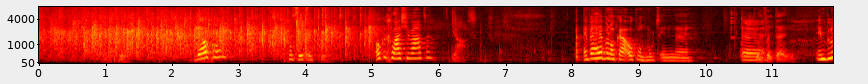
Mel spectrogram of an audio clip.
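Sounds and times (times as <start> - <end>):
audience applause: 0.0 - 5.4
speech: 2.4 - 3.0, 3.7 - 4.4, 5.0 - 6.6, 8.2 - 9.9, 10.5 - 11.9.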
